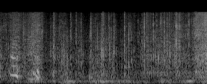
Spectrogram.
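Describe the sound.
Wrapping paper crinkling and rustling as holiday gifts are wrapped, a continuous busy crackle with rougher bursts scattered throughout.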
